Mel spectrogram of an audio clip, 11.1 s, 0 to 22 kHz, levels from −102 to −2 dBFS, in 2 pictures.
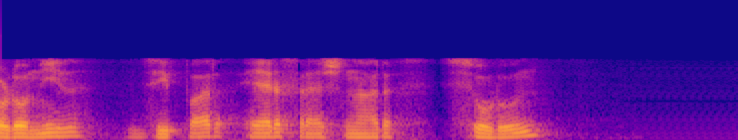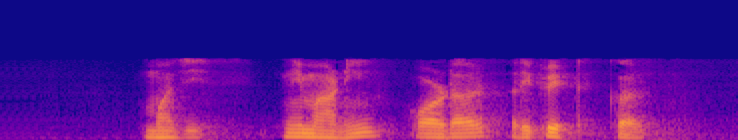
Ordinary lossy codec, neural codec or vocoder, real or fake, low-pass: AAC, 16 kbps; codec, 16 kHz, about 1 kbps, DyCAST, with the encoder's durations; fake; 7.2 kHz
